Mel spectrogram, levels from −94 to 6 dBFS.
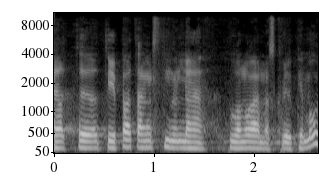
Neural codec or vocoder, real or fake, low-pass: codec, 24 kHz, 1.5 kbps, HILCodec; fake; 9.9 kHz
